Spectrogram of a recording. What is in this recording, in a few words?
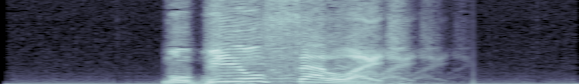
narrator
